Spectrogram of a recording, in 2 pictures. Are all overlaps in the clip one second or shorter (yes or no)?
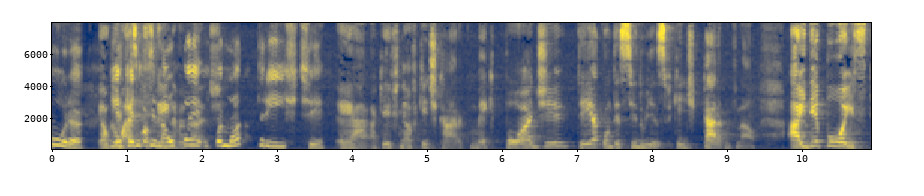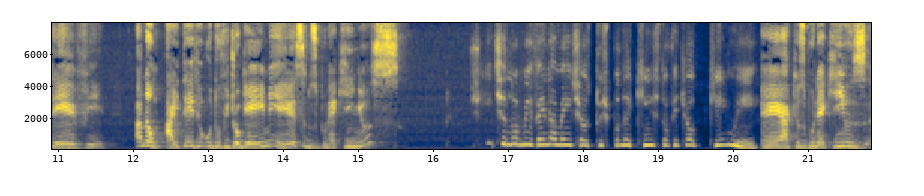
no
